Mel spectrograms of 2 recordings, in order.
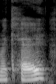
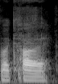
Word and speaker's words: McKay: selected poems by Don McKay uh don McKay or is it maai I think it's pronounced maai um he's a he's a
